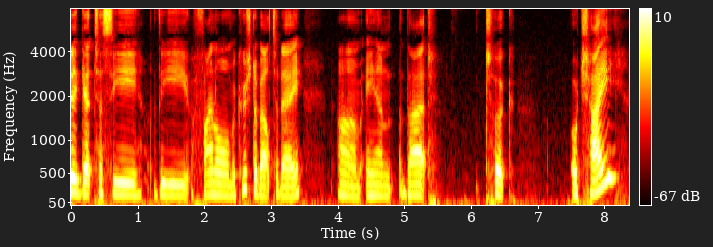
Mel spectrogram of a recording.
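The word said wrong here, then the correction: Ochiai: Am I pronouncing that Ochi-ai. – Right? Ochi-ai. Sorry. Yeah, that's right.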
